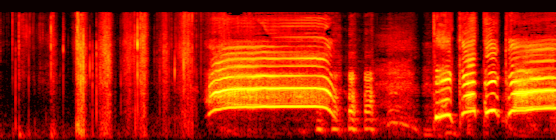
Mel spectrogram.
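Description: A plastic package holding a single Shugyoku plum from Wakayama crinkles with a few sharp clicks, then is torn open in two long, loud, high squealing stretches separated by more rustling and crackling.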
